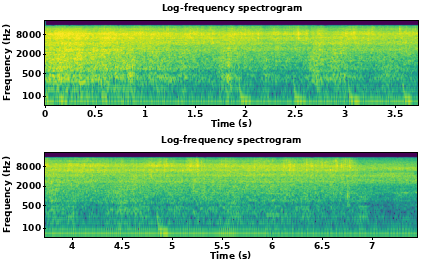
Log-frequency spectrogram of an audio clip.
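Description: Water from a garden hose hitting red-hot binchotan charcoal: a loud hiss and sizzle of water flashing to steam, with scattered crackles, as the charcoal is put out. It starts suddenly and slowly grows quieter.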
